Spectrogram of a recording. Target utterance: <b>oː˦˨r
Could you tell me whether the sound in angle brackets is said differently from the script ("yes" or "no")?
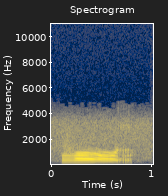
yes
